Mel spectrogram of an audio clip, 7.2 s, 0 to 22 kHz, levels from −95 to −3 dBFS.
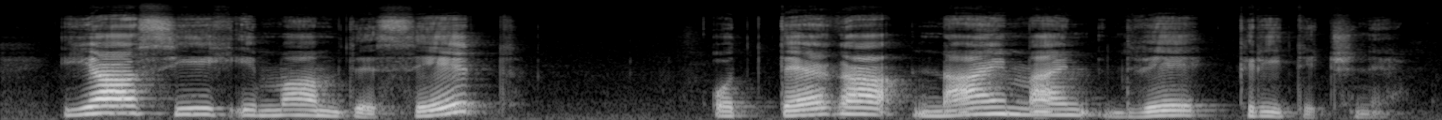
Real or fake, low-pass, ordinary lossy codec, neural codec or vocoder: fake; 19.8 kHz; none; vocoder, 48 kHz, 128 mel bands, Vocos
